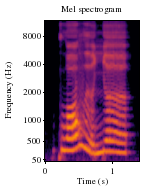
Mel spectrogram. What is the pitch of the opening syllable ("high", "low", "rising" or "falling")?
rising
